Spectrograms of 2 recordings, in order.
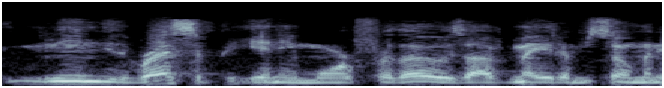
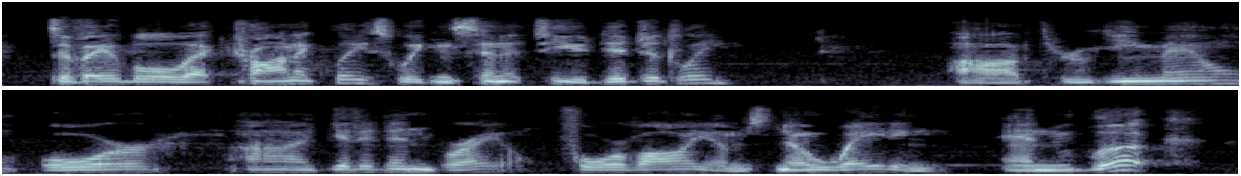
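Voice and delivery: usual speaking voice

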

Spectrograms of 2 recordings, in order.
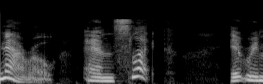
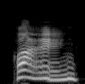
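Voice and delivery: usual speaking voice

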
